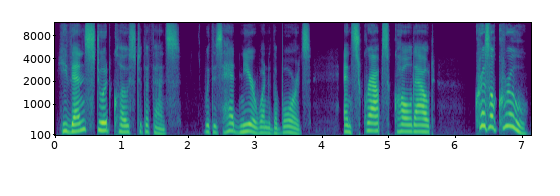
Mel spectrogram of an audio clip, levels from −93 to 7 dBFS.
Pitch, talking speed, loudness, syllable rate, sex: 200 Hz, 175 wpm, -20 LUFS, 4.6 syllables/s, female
